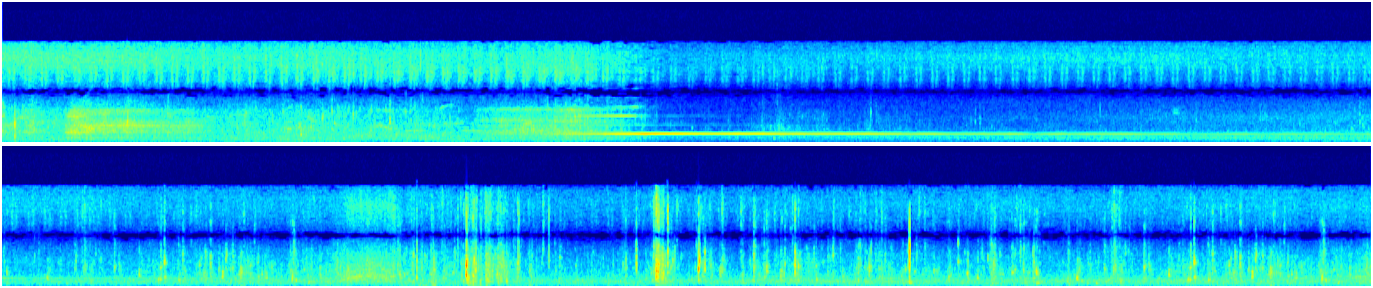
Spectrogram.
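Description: Lake water lapping and splashing, with sharper splashes in the second half. A single steady high ringing tone rises in about four seconds in and holds for several seconds before fading.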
